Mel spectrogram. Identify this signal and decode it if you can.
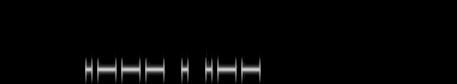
Morse code, heard as a keyed tone, about 20 wpm, 700 Hz. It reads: JEW
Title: Build A Word - 3 Letters At A Time - 9-Letter Words - 20wpm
